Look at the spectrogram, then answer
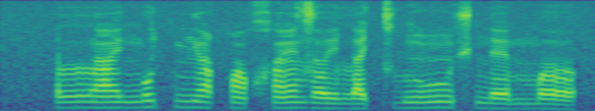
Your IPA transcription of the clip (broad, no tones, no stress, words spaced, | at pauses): lːãe̯ŋocnʲõe̯qũ χɛ̃zʌe̯ lacʎũːʃnɛ mʌ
